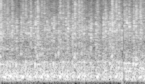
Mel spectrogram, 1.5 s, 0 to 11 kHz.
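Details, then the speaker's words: Scrapyard Jeep Cherokee with 360 V8, started on poured fuel after sitting: short burst of steady, throaty V8 idle with no knocking or valve-train clatter, suggesting oil pressure; sounds healthy. "it's got to have oil pressure though because it's not knocking right I mean if it didn't have oil pressure you'd hear the valve train just quack quack and it sounds good it sounds cool you know"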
